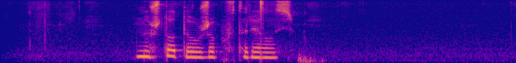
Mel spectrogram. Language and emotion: Russian, neutral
